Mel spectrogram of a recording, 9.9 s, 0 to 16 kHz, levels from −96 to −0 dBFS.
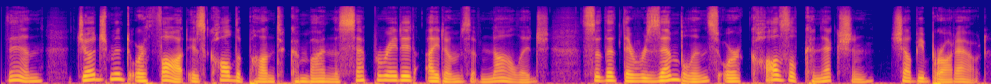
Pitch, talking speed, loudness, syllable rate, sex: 145 Hz, 150 wpm, -19 LUFS, 4.8 syllables/s, male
